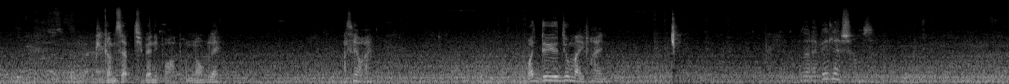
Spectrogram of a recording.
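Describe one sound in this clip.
A young man speaks softly to a baby.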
